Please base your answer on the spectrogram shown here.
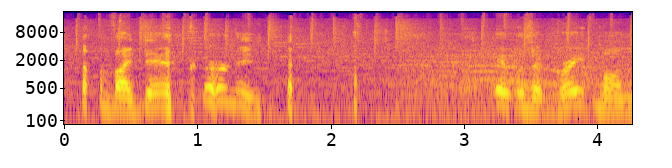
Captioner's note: laughs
